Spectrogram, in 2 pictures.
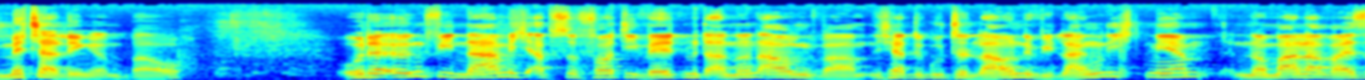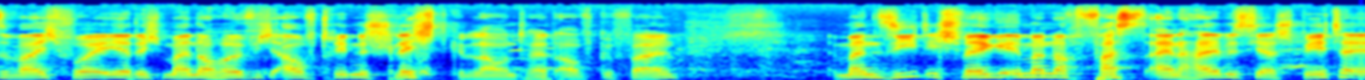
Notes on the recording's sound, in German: Auswahl der Beiträge von der „texte von gestern“-Liveshow. Im frannz Biergarten, Berlin. Heißen Dank an den frannz Biergarten, unser tolles Publikum.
